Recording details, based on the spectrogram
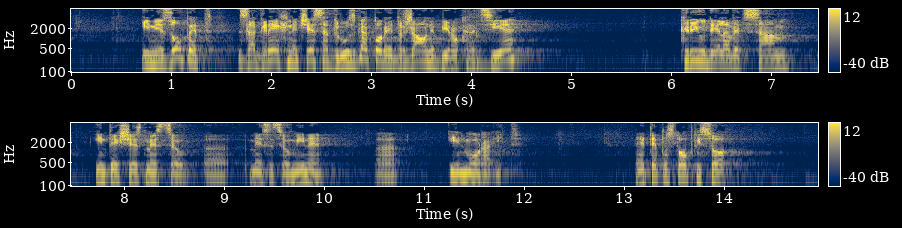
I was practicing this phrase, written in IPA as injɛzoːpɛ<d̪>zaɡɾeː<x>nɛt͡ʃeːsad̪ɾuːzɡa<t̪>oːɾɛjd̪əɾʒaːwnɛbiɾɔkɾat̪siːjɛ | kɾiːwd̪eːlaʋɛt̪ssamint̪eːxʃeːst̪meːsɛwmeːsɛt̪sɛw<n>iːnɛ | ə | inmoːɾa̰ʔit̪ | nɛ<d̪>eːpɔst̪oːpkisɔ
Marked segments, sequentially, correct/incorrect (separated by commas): incorrect, correct, correct, incorrect, incorrect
